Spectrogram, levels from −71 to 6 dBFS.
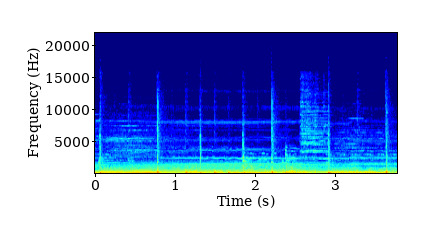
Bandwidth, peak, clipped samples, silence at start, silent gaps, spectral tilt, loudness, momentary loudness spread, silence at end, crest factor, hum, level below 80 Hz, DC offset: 16 kHz; -4 dBFS; under 0.1%; 0 s; none; -7 dB/octave; -22 LUFS; 2 LU; 0 s; 18 dB; none; -28 dBFS; under 0.1%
